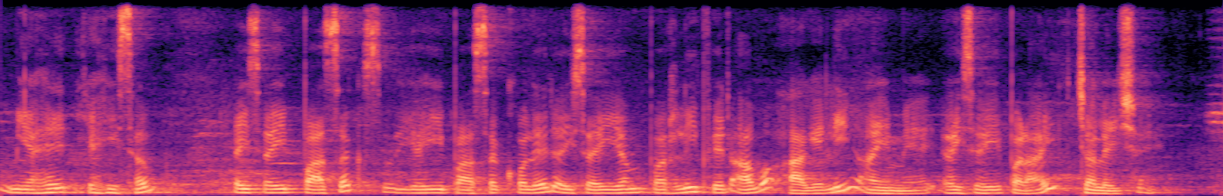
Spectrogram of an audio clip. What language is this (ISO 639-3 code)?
mai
